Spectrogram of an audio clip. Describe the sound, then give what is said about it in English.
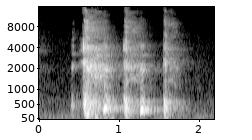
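A person coughs three times in quick succession, loud harsh bursts about half a second apart, with no other sound around them. “I'm so sorry you had to just hear me cough on audio”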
